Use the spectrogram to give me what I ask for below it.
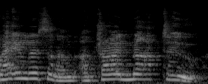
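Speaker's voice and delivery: high-pitched mock self-defense; retold pleading protest. Teased man defending his accent to his buddy, mock pleading. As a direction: plead your case high, acting it out. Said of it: "And I'm going".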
